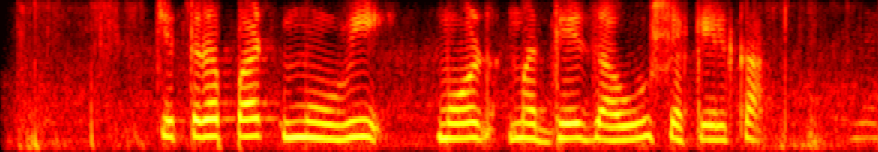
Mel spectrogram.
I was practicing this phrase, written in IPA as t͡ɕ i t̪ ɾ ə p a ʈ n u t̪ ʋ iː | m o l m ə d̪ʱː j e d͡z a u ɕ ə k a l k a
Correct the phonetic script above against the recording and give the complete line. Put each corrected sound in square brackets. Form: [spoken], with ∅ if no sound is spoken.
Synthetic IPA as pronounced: t͡ɕ i t̪ ɾ ə p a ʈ [m] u [∅] ʋ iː | m o [ɽ] m ə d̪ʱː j e d͡z a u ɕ ə k [e] l k a

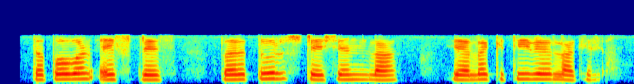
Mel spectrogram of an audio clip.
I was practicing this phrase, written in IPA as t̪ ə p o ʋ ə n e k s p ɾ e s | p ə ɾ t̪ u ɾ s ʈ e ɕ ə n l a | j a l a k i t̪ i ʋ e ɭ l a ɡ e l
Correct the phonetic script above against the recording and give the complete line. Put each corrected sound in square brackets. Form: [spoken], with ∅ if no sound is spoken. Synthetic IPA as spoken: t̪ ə p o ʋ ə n e k s p ɾ e s | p ə ɾ t̪ u ɾ s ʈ e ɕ ə n l a | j a l a k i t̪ i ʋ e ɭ l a ɡ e l

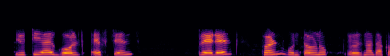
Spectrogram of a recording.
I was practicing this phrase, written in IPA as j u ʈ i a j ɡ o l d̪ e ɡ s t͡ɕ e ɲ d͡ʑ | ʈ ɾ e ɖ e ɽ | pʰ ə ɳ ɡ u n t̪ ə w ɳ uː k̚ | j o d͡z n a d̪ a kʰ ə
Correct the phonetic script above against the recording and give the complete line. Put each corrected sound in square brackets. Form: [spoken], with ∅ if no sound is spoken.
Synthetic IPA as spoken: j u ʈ i a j ɡ o l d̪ e [k] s t͡ɕ e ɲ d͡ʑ | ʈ ɾ e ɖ e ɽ | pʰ ə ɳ ɡ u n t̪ ə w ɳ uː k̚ | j o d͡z n a d̪ a kʰ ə

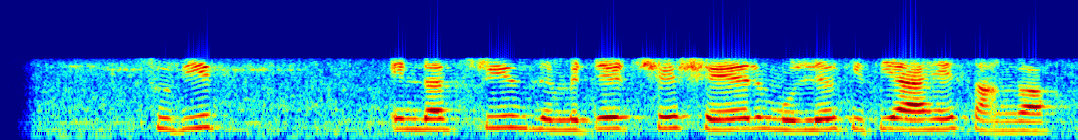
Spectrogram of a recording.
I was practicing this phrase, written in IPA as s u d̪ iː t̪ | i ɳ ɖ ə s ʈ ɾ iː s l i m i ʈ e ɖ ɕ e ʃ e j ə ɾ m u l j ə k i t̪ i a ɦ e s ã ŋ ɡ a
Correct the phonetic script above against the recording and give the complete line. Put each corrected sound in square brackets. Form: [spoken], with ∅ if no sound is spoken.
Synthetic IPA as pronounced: s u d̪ iː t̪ | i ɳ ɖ ə s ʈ ɾ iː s l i m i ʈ e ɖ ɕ e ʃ e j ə ɾ m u l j ə k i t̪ i a ɦ e s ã ŋ ɡ a

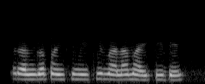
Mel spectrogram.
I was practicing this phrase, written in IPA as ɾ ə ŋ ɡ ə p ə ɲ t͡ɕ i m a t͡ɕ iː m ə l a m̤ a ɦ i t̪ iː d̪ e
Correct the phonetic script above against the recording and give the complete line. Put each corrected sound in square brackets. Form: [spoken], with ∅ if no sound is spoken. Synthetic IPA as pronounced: ɾ ə ŋ ɡ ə p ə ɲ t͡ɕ i m [i] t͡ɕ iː m ə l a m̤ a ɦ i t̪ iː d̪ e

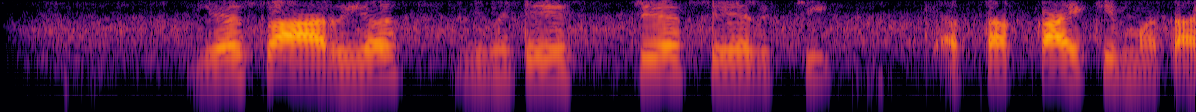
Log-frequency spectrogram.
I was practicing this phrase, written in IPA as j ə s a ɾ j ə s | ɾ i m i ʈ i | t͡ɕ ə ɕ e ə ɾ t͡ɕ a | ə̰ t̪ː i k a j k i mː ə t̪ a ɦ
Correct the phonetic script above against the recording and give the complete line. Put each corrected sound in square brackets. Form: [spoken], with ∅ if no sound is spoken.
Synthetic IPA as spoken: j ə s a ɾ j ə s | [l] i m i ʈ [e] | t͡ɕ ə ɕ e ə ɾ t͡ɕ [i] | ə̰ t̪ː [a] k a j k i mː ə t̪ a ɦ

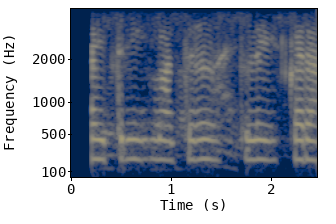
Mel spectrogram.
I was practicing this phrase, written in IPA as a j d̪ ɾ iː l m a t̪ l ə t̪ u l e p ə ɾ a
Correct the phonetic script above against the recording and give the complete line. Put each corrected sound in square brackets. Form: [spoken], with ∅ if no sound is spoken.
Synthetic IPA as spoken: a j [t̪] ɾ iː [∅] m a t̪ [ɾ] ə t̪ u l e [k] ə ɾ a

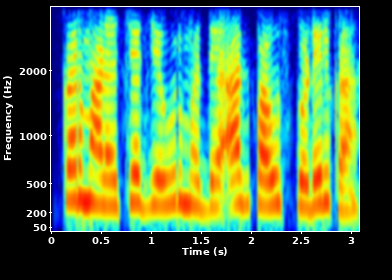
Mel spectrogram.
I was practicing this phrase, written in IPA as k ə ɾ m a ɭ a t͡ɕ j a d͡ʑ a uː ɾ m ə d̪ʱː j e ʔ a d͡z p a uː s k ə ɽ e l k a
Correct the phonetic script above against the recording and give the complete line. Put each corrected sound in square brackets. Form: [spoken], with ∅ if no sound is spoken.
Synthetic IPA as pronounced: k ə ɾ m a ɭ a t͡ɕ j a d͡ʑ [e] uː ɾ m ə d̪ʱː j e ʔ a d͡z p a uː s [p] ə ɽ e l k a

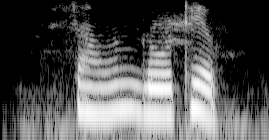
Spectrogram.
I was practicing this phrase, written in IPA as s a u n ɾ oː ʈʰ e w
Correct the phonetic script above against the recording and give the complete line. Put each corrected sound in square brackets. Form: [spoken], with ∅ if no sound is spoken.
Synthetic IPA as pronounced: s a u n [l] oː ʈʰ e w

